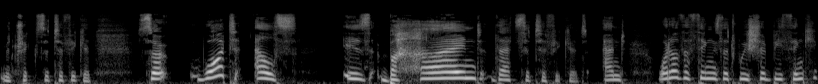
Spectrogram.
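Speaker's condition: No condition

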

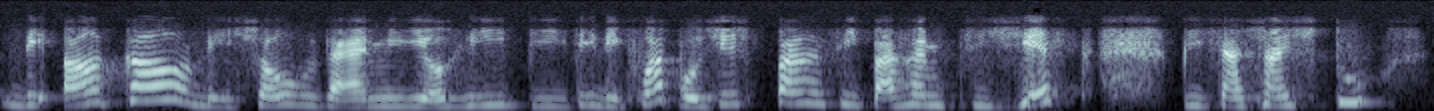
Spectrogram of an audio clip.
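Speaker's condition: Hearing loss, cochlear implant; hard of hearing, cochlear implant received at age 4, operated very young; lip-reads, masks make lip-reading harder, uses interpreters and special-education teacher (orthopédagogue)

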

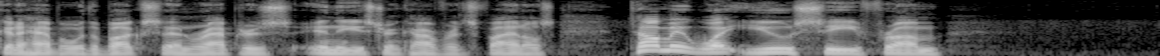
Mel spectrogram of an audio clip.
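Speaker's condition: No condition

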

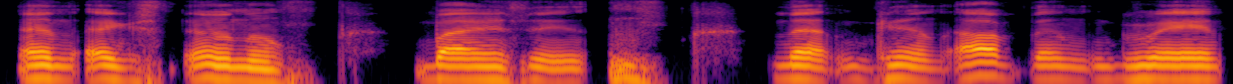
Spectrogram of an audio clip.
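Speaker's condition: ALS; frequent throat clearing, frequent hesitation fillers, speaks in full sentences

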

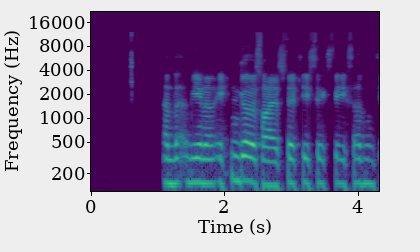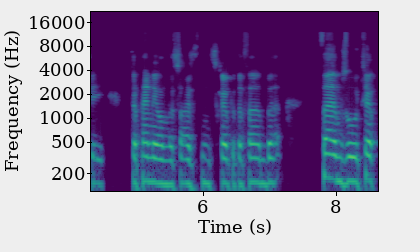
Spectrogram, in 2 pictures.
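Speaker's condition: Cerebral palsy; hospital school and rehab ages nine to twelve

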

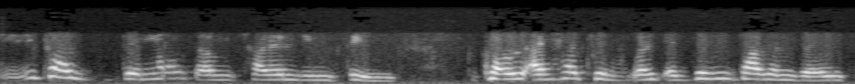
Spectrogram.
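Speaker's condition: Cerebral palsy; competes in prone adaptive surfing category

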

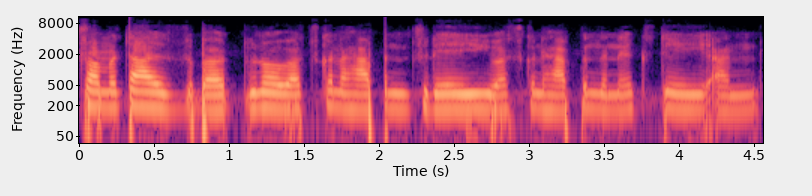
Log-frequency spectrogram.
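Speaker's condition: Bilateral sensorineural hearing loss; onset age 4 after mumps complications, both ear nerves dead, failed nerve repair, four grommet surgeries; wears hearing device in ear, communicates by speech rather than sign language; speech never fully clear, long-term speech therapy to maintain speech

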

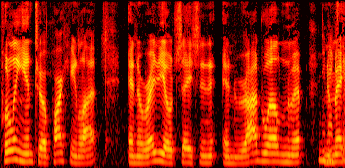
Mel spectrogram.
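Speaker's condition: Hemorrhagic stroke, hemorrhagic, basal ganglia

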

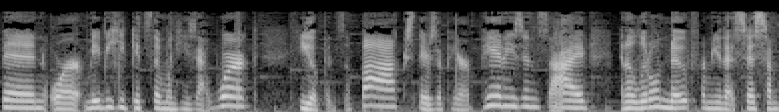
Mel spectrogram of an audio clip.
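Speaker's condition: No condition

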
